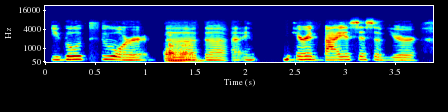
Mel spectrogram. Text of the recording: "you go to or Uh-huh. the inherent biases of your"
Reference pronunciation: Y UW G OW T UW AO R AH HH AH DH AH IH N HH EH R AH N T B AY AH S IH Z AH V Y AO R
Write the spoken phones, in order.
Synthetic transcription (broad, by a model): Y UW G OW T UW AO R AH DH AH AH IH N HH EH R AH N T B AY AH S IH S AH V Y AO R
